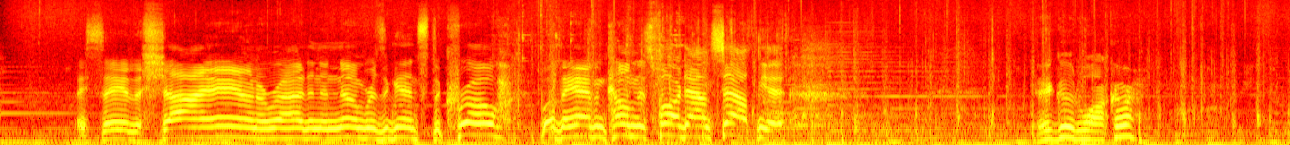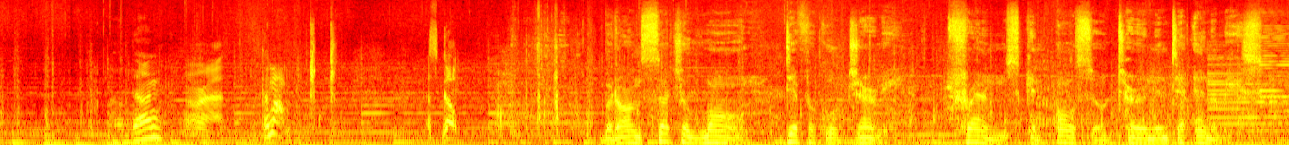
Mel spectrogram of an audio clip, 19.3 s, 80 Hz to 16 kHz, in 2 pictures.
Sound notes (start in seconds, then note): 12.0 clicks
